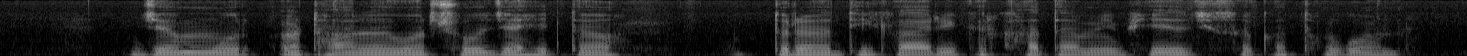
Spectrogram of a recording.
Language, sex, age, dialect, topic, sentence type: Chhattisgarhi, male, 18-24, Northern/Bhandar, banking, question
